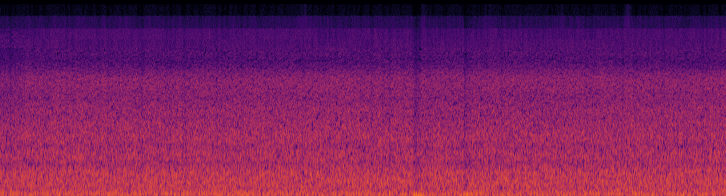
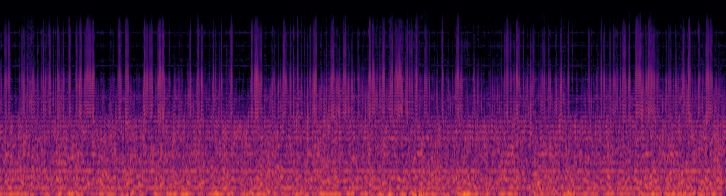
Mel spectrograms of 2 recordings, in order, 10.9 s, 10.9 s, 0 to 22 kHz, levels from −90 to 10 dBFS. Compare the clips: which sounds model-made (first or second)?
second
